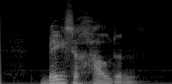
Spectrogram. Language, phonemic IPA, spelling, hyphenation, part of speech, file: Dutch, /ˈbeːzəxɦɑu̯də(n)/, bezighouden, be‧zig‧hou‧den, verb, Nl-bezighouden.ogg
- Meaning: 1. to keep busy, to occupy 2. to occupy oneself, to be productive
